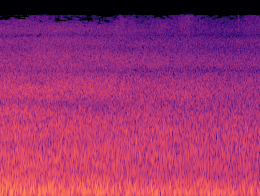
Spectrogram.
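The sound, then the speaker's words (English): Steady rushing water of a river beside a home, heard on a rainy-day walk, fills the whole stretch, a broad continuous wash of flowing river noise, even in level, with no voices. “I live by a river, I live on a river, so you can hear that in the background too.”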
